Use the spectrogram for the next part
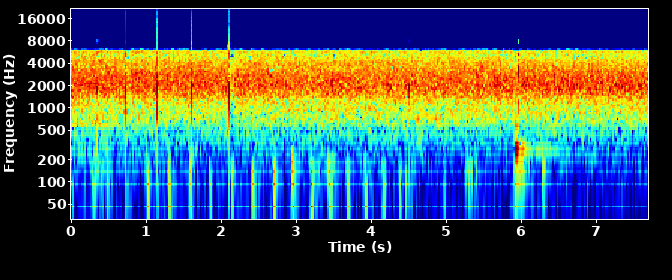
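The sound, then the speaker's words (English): An audience claps their hands to the Lord as a joyful noise in worship, in a steady, rhythmic beat, sharp claps standing out over a loud, continuous wash of crowd applause and noise. “Says, clap your hands.”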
